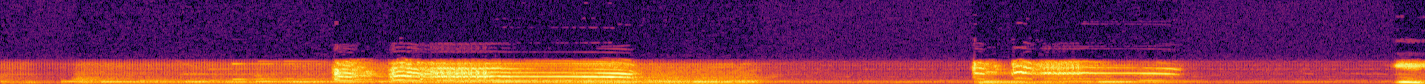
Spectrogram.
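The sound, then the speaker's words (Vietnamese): At midnight, at a closed frontier pass, a retainer of Mạnh Thường Quân imitates a rooster crowing so the guards will open the gate: two long, wavering crows a few seconds apart over a steady droning hum, followed by a brief sharp burst at the end. “Thuộc hạ có thể giả tiếng gà gái, hy vọng có thể giải quyết được việc này.”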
